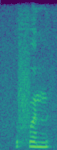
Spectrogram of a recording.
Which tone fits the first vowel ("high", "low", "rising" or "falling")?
low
